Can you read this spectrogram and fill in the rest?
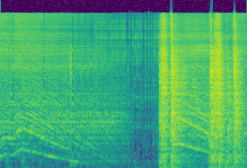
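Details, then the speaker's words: RC brushless motor with Castle Mamba X ESC, sensor wire unplugged: whine sweeps smoothly forward and reverse with quick clean responses; runs normally sensorless, malfunctions only when sensor wire is plugged in. "if i unplug this sensor wire here unplug that it works perfectly"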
